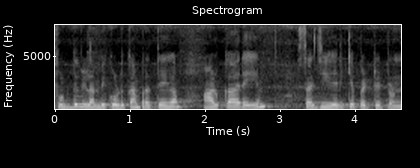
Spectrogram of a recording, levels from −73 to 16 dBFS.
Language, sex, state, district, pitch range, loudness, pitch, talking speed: Malayalam, female, Kerala, Kollam, 220-240 Hz, -14 LUFS, 230 Hz, 80 wpm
